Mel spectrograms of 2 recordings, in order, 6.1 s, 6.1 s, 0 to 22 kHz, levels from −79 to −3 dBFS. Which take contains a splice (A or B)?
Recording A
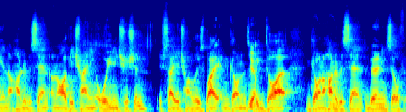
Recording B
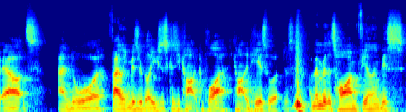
B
